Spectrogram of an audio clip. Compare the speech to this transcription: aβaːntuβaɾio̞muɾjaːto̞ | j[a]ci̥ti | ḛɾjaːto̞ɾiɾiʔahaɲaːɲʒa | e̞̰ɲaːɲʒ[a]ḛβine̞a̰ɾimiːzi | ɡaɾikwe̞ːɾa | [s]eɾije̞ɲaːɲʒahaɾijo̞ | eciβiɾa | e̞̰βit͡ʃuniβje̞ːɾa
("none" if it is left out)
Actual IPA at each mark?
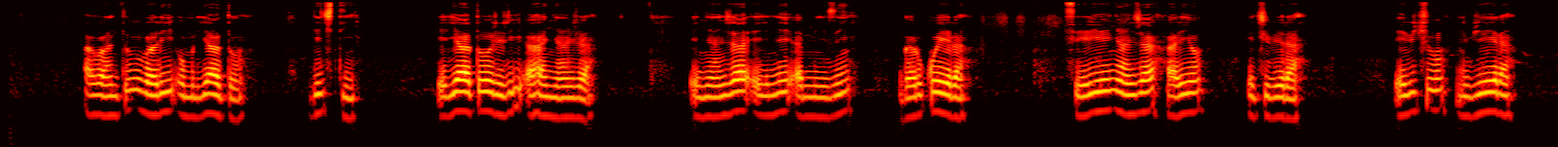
e, a, s

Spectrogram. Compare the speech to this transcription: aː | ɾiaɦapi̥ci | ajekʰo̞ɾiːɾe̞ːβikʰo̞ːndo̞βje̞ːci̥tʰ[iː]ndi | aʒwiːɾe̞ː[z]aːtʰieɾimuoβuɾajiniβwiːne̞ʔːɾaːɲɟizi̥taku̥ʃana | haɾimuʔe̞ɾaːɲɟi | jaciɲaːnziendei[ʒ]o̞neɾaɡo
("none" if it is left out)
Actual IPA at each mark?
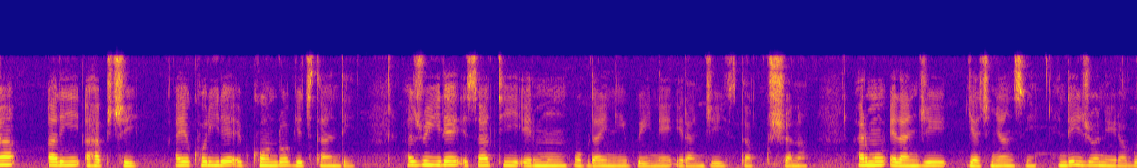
aː, s, ʒ

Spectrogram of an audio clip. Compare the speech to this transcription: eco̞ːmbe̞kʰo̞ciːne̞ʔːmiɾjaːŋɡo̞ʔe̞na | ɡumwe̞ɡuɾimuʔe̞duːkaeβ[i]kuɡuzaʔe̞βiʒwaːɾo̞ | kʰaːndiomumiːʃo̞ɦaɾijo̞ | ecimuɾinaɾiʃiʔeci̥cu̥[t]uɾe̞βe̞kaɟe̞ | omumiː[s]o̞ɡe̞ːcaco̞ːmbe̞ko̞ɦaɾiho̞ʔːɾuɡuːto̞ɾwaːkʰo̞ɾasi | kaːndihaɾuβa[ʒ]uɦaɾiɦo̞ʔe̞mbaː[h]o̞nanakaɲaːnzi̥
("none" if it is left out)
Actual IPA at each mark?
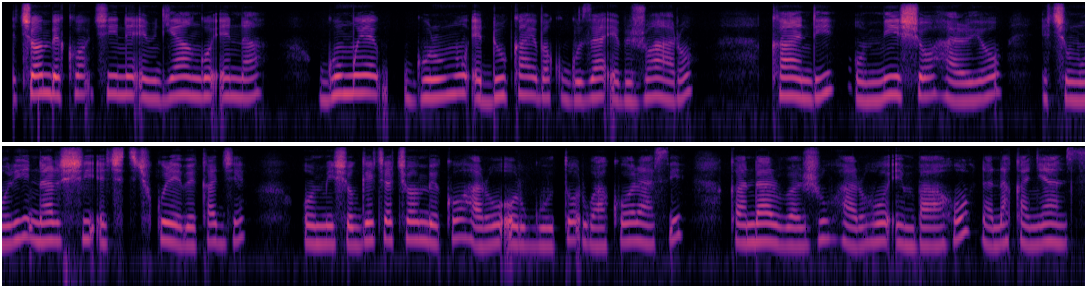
a, k, ʃ, ʒ, h

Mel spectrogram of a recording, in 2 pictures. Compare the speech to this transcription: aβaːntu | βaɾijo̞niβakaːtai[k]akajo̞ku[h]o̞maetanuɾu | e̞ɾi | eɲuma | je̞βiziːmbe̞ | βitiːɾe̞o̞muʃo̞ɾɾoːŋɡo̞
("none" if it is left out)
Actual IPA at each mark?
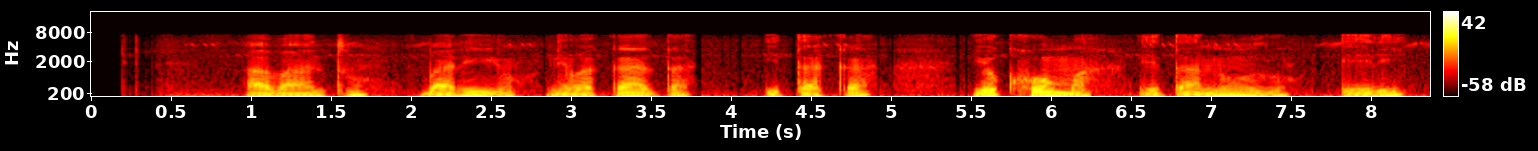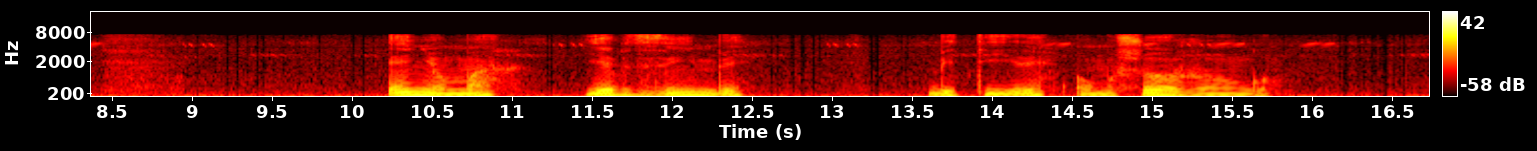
t, h

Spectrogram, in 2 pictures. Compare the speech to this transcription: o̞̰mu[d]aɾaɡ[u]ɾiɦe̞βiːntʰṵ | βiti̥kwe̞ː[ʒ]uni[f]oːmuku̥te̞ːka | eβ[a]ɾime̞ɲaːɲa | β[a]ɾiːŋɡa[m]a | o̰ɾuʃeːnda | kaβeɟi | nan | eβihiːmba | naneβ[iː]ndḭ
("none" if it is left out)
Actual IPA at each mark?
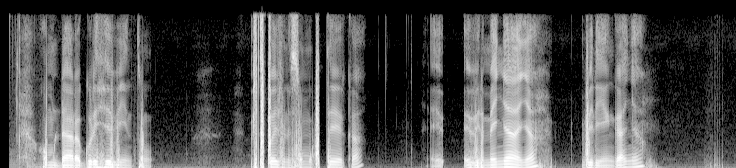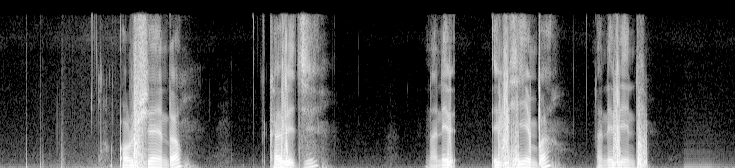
d, u, ʒ, s, i, i, ɲ, iː

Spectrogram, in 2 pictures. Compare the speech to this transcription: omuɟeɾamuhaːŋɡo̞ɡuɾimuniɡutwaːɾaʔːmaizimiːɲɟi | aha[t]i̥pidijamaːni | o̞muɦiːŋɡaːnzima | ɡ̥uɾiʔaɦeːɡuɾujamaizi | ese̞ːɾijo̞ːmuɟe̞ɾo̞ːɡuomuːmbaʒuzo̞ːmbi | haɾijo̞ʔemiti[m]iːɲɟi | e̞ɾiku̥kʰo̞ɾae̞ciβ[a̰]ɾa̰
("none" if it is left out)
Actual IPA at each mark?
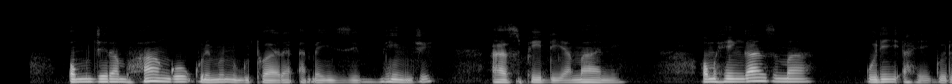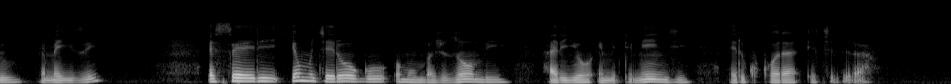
s, m, ḭ

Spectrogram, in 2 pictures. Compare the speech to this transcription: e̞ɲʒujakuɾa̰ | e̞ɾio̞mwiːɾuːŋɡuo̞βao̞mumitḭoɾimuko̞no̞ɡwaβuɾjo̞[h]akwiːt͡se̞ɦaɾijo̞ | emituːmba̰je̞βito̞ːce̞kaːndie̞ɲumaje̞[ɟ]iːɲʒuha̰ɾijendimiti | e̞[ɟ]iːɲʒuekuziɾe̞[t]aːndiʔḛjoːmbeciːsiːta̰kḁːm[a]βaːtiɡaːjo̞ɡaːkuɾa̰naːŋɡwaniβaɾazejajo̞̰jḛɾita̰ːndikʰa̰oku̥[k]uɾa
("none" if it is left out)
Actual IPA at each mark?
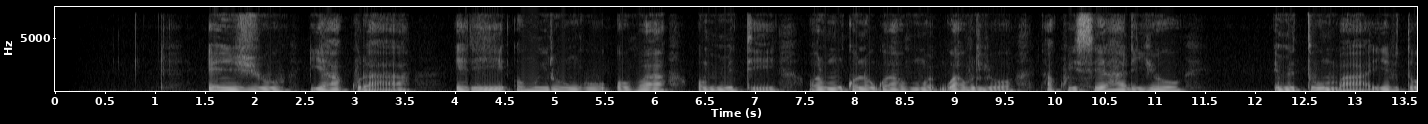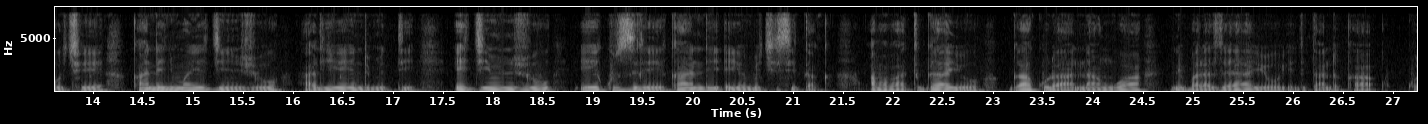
h, ɟ, ɟ, k, a, k

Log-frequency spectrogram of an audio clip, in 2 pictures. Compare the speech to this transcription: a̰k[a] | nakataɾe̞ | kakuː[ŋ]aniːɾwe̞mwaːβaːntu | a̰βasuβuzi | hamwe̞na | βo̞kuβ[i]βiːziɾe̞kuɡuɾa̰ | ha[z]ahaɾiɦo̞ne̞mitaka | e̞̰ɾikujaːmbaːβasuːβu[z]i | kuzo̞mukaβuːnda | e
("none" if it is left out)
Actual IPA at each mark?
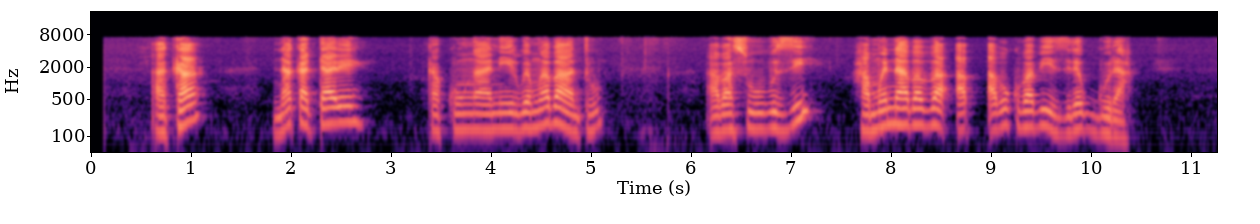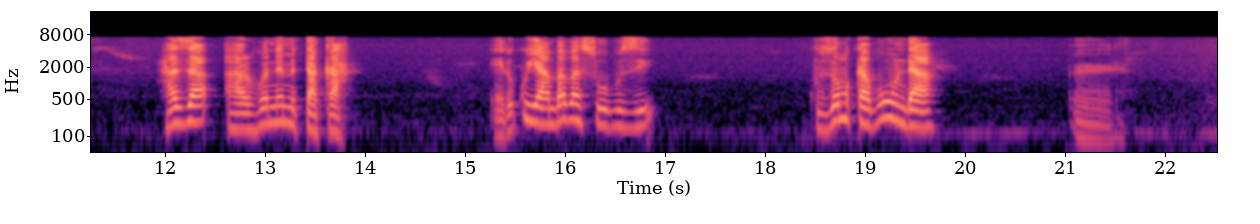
a, ŋ, a, z, z

